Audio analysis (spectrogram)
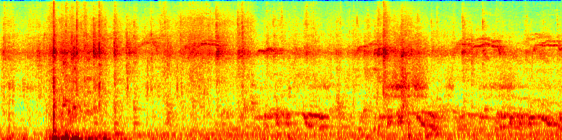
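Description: Racing pigeons cooing in a loft, soft repeated coos up close with some chirps and a brief burst of wing noise near the start, over a low steady background.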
